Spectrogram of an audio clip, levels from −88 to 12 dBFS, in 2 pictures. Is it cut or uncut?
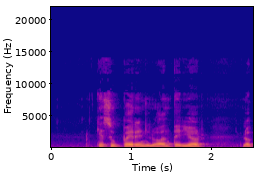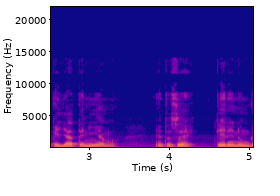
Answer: uncut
